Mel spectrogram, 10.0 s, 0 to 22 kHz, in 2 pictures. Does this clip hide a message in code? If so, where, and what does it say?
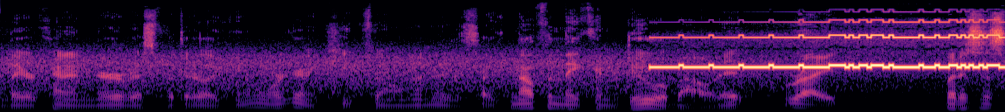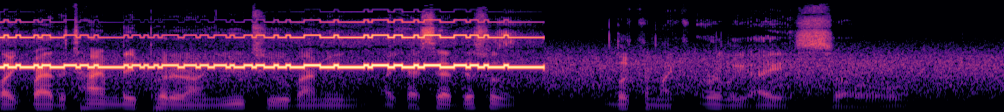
Yes: RTTY (50 baud, 170 Hz shift) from 3.2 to 7.7 s, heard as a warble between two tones, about 2200 Hz centre, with fading and speech in English. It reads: QRZ? DE HL9ECO K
